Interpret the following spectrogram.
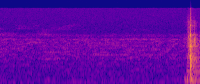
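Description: Faint scraping of a pencil compass drawing arcs on paper.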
